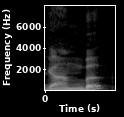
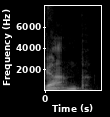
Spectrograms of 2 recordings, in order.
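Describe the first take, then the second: First: The final consonant is voiced, like b. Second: The final consonant is voiceless, like p. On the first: The speaker calls it wrong. "mia gamb" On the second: The speaker calls it right. "ma gamp, perfetto"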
